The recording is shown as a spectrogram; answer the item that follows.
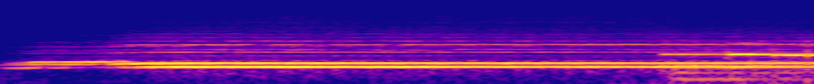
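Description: A train whistle at a railway station gives a steady, sustained chord-like tone that holds loud throughout, over a low rumble that drops away near the end.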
